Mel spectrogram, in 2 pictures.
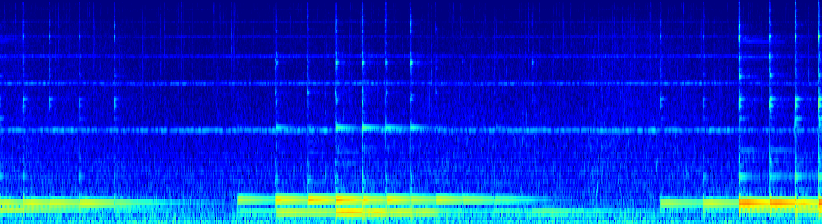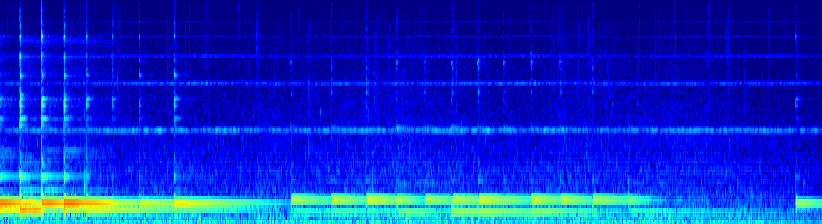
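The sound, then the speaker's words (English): A gentle kalimba melody from the opening of a video game, plucked, ringing notes rocking slowly between two low pitches, each pluck decaying into the next in a steady, lilting rhythm with no voices. “And you hear that kalimba very prominently at the very opening of the game.”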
